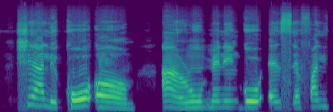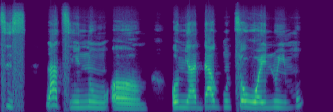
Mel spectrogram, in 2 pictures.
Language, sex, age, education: Yoruba, female, 15-29, tertiary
